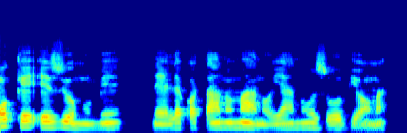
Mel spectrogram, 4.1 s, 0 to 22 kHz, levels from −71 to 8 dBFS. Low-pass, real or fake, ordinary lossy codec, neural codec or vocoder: none; real; none; none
